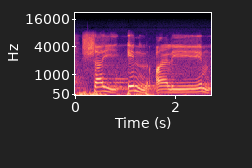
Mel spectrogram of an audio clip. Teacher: tidak boleh ada dengung, tapi harus izhar jelas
